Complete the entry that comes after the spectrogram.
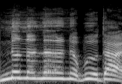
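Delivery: high, loud panicked protest; mock panic. Reporter refusing to run under gunfire, mock panic.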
